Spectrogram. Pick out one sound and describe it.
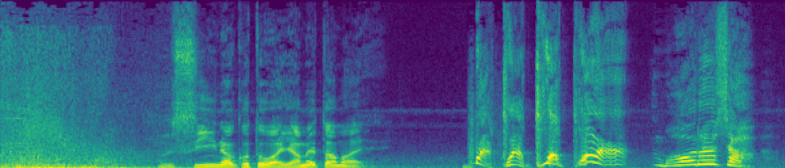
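A man speaks calmly and coolly.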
